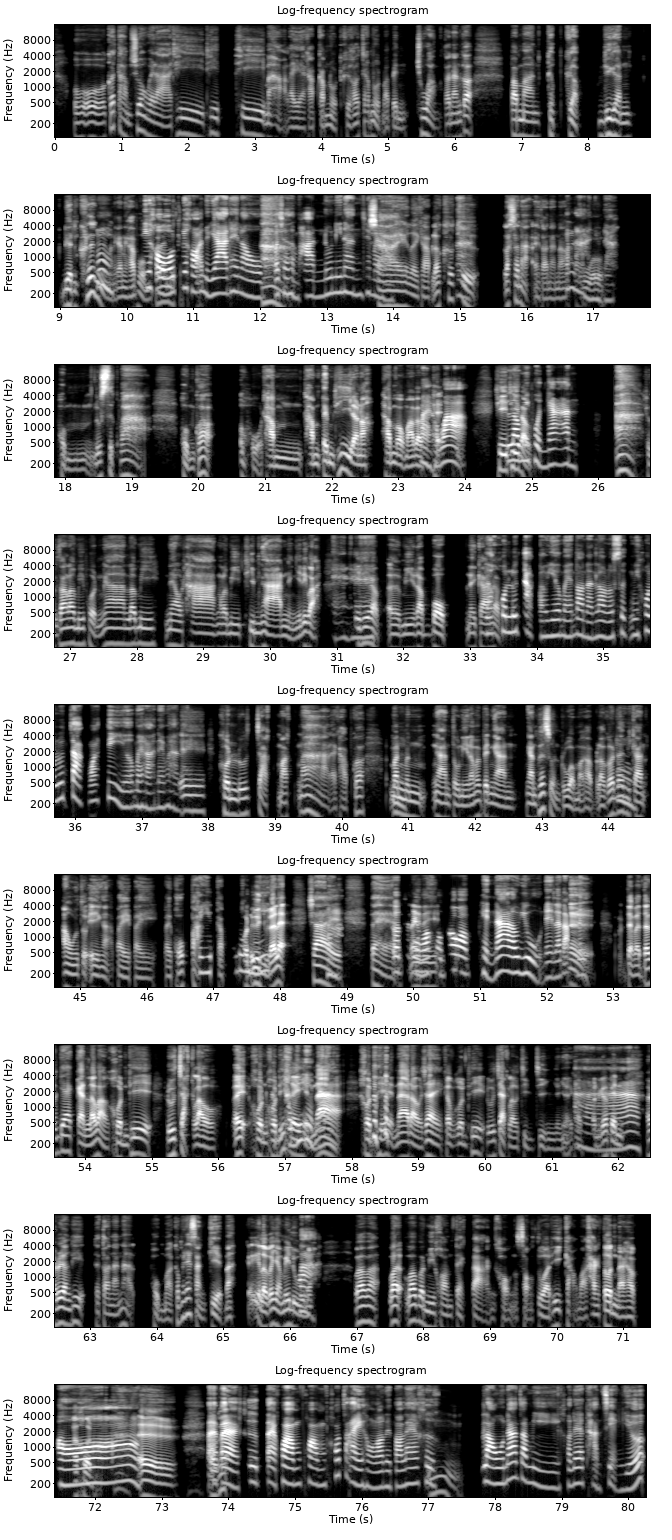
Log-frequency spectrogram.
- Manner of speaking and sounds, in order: chuckle; drawn out: "อ๋อ"
- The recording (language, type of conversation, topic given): Thai, podcast, เคยล้มเหลวแล้วกลับมาประสบความสำเร็จได้ไหม เล่าให้ฟังหน่อยได้ไหม?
